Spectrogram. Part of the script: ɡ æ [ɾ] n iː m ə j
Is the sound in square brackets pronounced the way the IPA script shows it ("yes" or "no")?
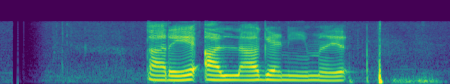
no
